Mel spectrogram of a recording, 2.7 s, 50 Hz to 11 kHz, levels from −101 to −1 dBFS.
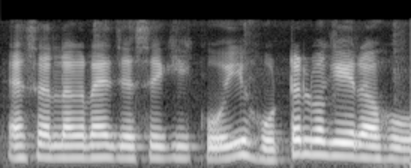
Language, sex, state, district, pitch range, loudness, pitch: Hindi, female, Chandigarh, Chandigarh, 185-205 Hz, -15 LUFS, 195 Hz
